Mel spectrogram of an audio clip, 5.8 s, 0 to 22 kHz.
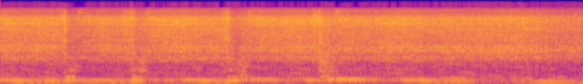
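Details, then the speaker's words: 2012 Hyundai Veloster revving after installing a cheap eBay intake, hood closed: sharp uneven knocks about once a second; still knocks, no misfire reported, cause uncertain. "it's not louder than the clicking but no it's not it's not low than the clicking all right now Hood closed okay it still knocks but"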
